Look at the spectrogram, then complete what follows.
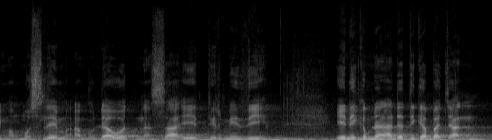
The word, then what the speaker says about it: Tirmidzi: Turmudzi, tarmizzi, Tirmidzi.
